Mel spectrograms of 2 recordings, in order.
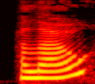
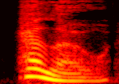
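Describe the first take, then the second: First: Hello? with a bright rising question tune. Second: Hello. lower, with a flat falling tune; caller's low voice. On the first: Dallas answering the ringing phone, rising tune. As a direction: pick up the phone and ask it upward. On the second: The caller greeting Dallas, low falling tone. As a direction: set it low and settled, a stranger on the line. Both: A narrator's reading.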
